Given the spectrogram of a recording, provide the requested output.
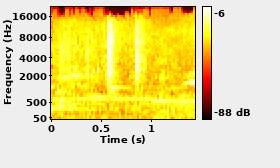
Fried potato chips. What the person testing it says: कितनी करारी कुरकुरी आवाज आ रही है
